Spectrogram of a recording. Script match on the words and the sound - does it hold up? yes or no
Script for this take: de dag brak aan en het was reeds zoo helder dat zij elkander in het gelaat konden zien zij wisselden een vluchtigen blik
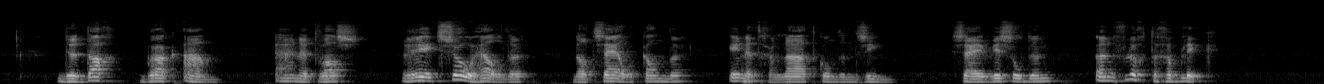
yes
